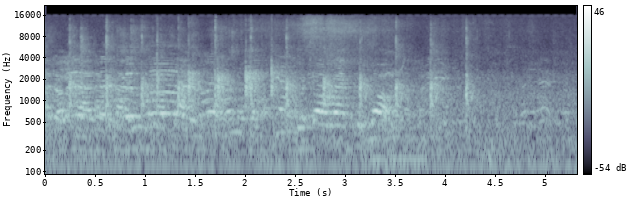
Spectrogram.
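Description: Young spectators nearby shout and chatter excitedly outdoors.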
